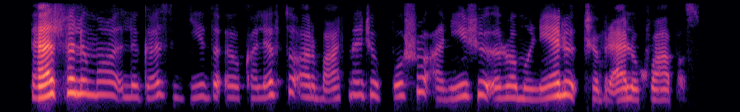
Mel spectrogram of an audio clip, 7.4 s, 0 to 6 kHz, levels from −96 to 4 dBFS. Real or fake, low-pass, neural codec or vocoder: fake; 5.4 kHz; vocoder, 22.05 kHz, 80 mel bands, WaveNeXt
